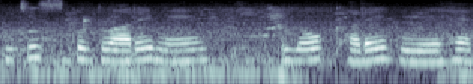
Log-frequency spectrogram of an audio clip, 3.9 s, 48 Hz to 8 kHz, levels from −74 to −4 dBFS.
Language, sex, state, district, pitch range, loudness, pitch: Hindi, male, Chandigarh, Chandigarh, 185-210 Hz, -16 LUFS, 195 Hz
